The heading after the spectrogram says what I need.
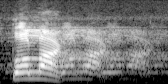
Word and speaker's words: তলাক: তালাক দিয়ে দেয়। তাই না? বাবা শব্দটা তালাক নয়। শব্দটা তালাক নয়। শব্দটা হলো তলাক।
